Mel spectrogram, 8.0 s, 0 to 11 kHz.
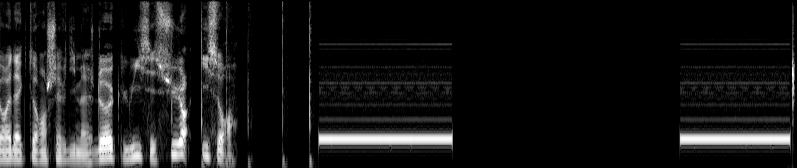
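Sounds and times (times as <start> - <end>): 
speech: 0.0 - 2.6
telephone line tone while placing a call: 3.2 - 4.6, 6.8 - 7.9.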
